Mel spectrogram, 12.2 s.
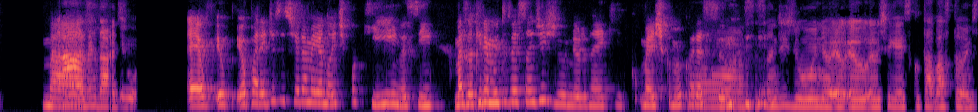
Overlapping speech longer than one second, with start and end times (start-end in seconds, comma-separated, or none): none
